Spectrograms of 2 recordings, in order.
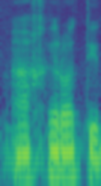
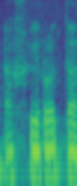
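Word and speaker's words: الآخرة: ayat-ayat yang sama yaitu diantaranya facho nakal akhiroti tapi dibacanya akhirota rata-rata disitu karena memang di ayat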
